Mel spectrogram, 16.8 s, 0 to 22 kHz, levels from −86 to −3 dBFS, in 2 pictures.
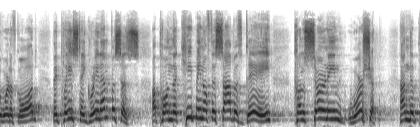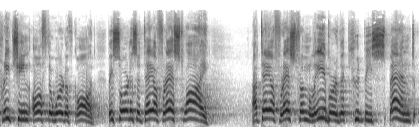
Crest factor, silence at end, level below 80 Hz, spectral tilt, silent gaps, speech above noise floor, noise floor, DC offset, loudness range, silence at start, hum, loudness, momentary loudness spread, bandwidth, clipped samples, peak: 14 dB; 0 s; -60 dBFS; -2 dB/octave; none; 33 dB; -51 dBFS; under 0.1%; 2 LU; 0 s; none; -18 LUFS; 8 LU; 16 kHz; under 0.1%; -4 dBFS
